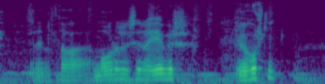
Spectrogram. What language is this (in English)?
Icelandic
